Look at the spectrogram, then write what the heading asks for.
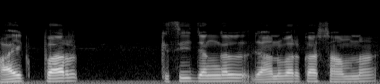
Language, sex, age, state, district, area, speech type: Hindi, male, 30-45, Madhya Pradesh, Hoshangabad, rural, spontaneous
